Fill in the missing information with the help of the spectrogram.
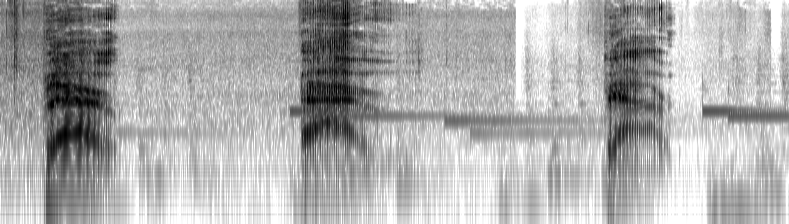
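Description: Three loud, drawn-out voiced burps, each about a second long, with faint music and room sounds between them.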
